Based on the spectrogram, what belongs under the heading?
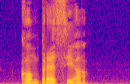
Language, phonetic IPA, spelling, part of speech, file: Polish, [kɔ̃mˈprɛsʲja], kompresja, noun, Pl-kompresja.ogg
